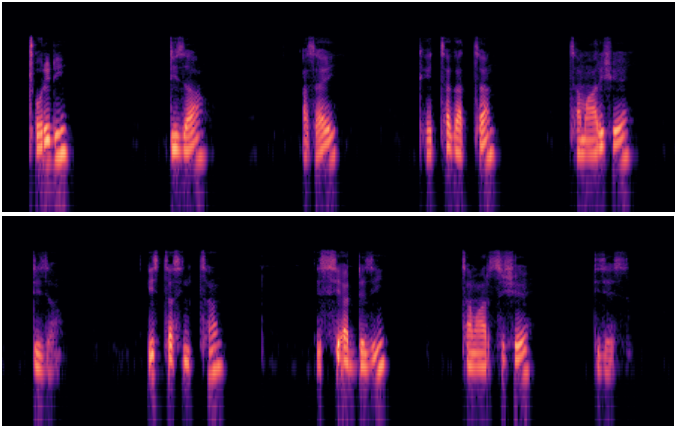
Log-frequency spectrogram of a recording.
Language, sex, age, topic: Gamo, male, 18-24, government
